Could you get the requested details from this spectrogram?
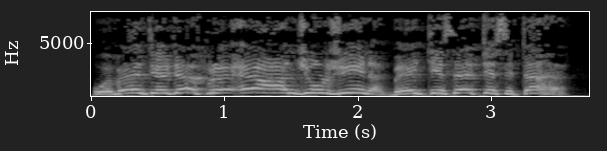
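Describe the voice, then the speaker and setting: A woman's voice: on the high side, lively intonation, fast talker, a little mellow. Woman voicing a haughty old bride's father. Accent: Egyptian. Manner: haughty, bargaining. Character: proud older father of the bride, demanding. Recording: lo-fi muffled audio.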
